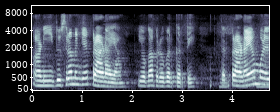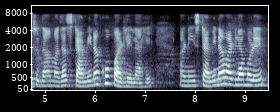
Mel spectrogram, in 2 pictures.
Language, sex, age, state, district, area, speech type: Marathi, female, 60+, Maharashtra, Pune, urban, spontaneous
